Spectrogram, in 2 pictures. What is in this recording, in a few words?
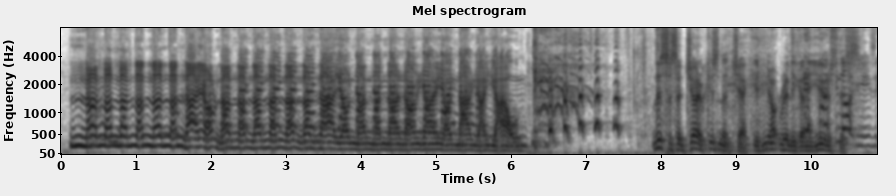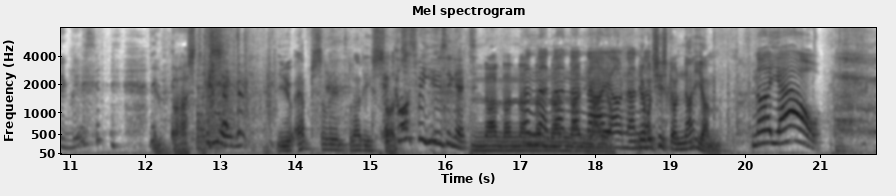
Banter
